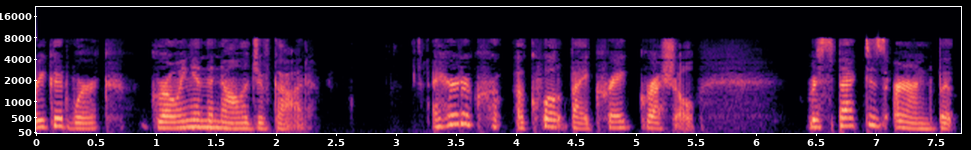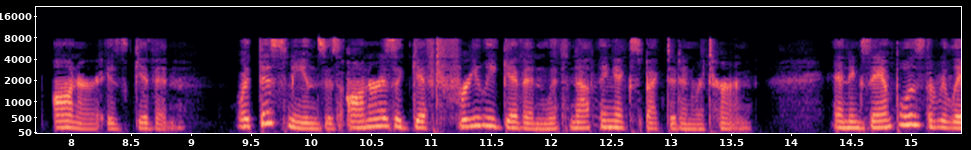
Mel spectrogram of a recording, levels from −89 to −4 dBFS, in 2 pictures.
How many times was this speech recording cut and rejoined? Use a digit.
0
